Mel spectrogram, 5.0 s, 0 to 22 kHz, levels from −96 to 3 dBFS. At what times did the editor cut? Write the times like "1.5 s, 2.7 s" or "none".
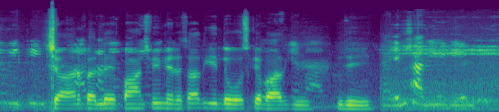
3.8 s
